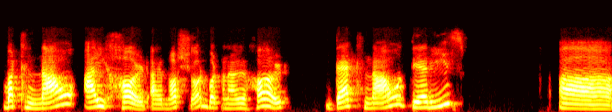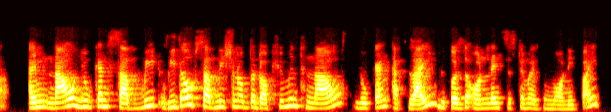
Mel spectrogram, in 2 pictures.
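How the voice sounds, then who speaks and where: A man's voice: high voice, lively intonation, moderate pace, no room sound. A man, an academic researcher on a webinar panel, explaining a topic step by step with frequent hesitations. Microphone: video call. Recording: dull, dry video call audio.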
